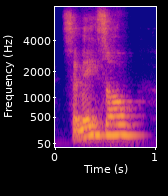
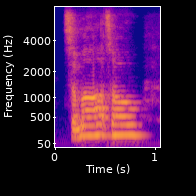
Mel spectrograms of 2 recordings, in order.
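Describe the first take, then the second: First: Tomato is said with an American accent. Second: Tomato is said with a standard British accent. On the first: "you say tomato, Americans" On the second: "and we say tomato"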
